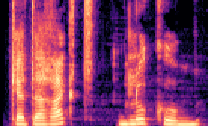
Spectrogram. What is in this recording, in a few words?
"cataracte", french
